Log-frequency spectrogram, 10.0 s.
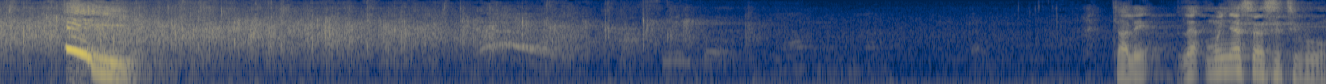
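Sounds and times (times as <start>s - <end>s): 
audience clapping: 0.0s - 5.8s
brief vocal tone: 0.5s - 1.1s
speech: 0.5s - 1.2s, 8.4s - 9.9s.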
